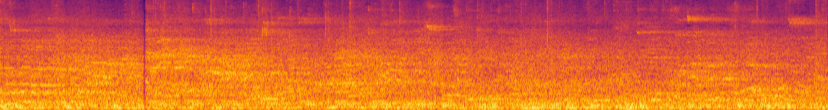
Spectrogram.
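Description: Basketballs bouncing on a hardwood gym floor among children's voices, which echo in a large sports hall.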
